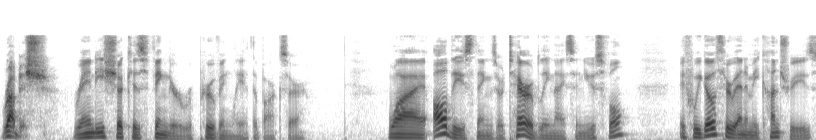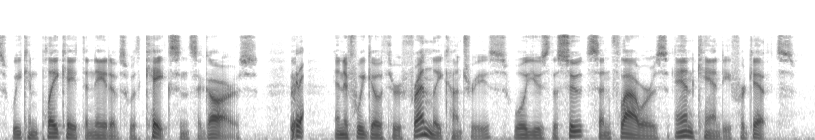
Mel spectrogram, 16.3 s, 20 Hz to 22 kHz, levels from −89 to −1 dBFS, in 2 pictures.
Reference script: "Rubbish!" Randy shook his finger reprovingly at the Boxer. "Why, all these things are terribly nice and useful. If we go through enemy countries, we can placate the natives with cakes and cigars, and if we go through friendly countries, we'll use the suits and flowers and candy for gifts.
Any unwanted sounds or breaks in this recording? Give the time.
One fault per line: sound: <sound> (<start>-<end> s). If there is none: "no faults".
sound: laugh (11.1-11.2 s)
